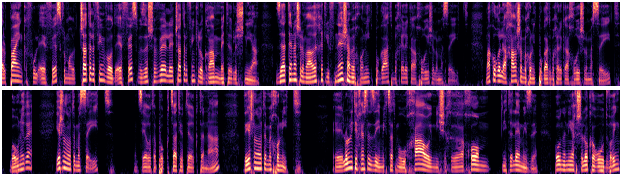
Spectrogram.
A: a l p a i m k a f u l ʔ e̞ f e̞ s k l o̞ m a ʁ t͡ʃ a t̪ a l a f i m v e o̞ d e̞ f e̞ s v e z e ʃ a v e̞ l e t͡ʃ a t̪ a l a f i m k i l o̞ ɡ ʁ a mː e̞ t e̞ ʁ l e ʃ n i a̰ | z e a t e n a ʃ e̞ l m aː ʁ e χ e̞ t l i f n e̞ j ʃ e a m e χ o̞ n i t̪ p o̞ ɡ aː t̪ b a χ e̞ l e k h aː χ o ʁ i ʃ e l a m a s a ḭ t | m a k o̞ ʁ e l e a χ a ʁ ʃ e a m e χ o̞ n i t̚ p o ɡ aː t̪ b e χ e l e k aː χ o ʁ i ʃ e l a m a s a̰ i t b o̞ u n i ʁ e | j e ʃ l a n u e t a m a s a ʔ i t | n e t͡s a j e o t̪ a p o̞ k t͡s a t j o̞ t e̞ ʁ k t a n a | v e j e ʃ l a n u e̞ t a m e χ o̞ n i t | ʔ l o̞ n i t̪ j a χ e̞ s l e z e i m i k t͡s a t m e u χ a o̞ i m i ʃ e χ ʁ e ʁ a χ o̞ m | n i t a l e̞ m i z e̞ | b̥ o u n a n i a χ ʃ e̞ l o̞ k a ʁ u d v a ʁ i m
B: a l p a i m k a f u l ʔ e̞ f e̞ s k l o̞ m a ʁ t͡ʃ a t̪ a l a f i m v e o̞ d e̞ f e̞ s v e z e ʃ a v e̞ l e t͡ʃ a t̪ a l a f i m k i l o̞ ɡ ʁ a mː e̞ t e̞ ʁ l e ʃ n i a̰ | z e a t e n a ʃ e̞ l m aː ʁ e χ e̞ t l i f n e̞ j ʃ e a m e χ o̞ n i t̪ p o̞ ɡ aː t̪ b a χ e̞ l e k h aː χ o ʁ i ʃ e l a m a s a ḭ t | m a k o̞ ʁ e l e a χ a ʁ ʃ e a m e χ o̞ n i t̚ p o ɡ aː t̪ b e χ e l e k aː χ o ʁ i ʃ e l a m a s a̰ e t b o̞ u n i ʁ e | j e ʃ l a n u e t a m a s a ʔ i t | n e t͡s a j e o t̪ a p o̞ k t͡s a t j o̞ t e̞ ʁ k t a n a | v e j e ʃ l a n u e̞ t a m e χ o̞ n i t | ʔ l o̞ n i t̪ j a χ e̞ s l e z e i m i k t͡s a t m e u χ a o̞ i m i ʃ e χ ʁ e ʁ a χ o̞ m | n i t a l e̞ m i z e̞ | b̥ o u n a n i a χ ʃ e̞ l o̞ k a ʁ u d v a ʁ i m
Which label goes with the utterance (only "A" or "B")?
A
